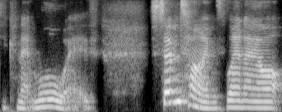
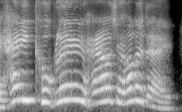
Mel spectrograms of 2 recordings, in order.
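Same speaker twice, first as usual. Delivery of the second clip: much higher and louder, chirpy hello; bubbly greeting; 11 semitones higher, 7 dB louder than usual. Retold or imitated. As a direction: bounce up to a friend all bubbly. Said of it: "they bebop up to their desk and say".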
